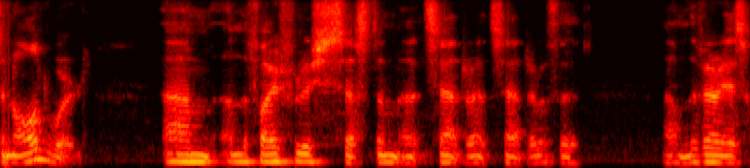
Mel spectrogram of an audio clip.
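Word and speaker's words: faufreluches: I've been doing a bit of reading, and I think also I would be pronouncing it wrong. That it should be fauvrelux, and in fact there is a French word which is fanfreluche.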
